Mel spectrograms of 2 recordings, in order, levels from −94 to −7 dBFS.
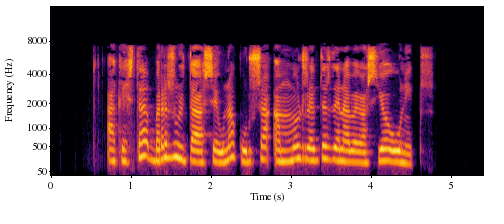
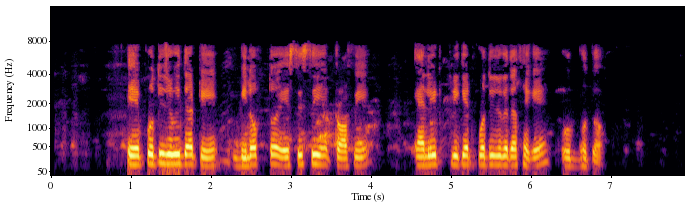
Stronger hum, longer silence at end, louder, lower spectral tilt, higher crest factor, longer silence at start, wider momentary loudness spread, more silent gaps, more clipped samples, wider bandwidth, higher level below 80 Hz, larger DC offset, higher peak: neither; second, 0.65 s vs 1.05 s; about the same, -18 LUFS vs -16 LUFS; second, -2 dB/octave vs -6 dB/octave; about the same, 18 dB vs 16 dB; second, 0.7 s vs 0.9 s; second, 9 LU vs 13 LU; neither; neither; about the same, 7.8 kHz vs 7.8 kHz; second, -70 dBFS vs -56 dBFS; neither; about the same, -2 dBFS vs 0 dBFS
